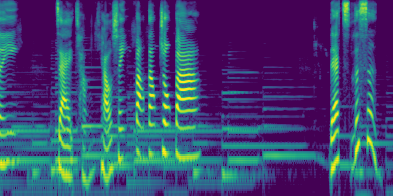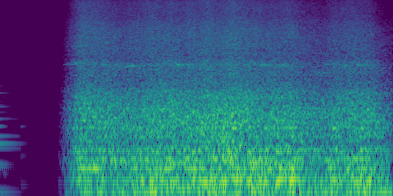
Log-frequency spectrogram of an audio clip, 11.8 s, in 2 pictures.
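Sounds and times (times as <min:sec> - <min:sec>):
speech: 0:00.0 - 0:03.1, 0:05.0 - 0:05.8
howling desert wind: 0:06.8 - 0:11.7.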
